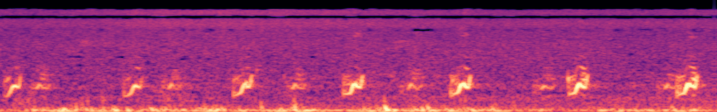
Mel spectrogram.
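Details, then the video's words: A young captive-raised decoy White-breasted waterhen, set out against a wild bird in a fierce contest, gives short, mid-pitched upslurred notes repeated steadily about every half second, over a low rumbling background. "Quốc Mồi Tơ Ra Trận Gặp Bổi Rừng Đấu Cực Căng"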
